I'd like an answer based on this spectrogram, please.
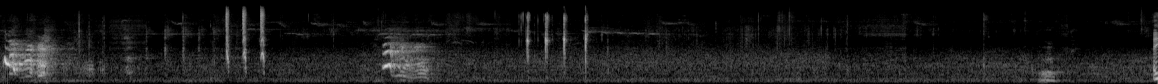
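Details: Several dogs, among them ones named Kodai and Aïkou, recorded 28 July 2014; short harsh barks or yips at the start and again near four seconds, with sharp clicks between and a person speaking French to the dogs.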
